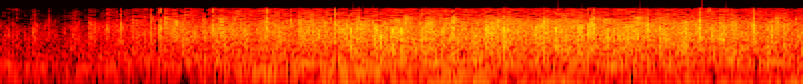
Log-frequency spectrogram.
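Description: A crowd bursts into sustained applause after Harvey Dent's campaign speech in the Telltale Batman game, swelling quickly from quiet into a dense, even wash of clapping that continues steadily.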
